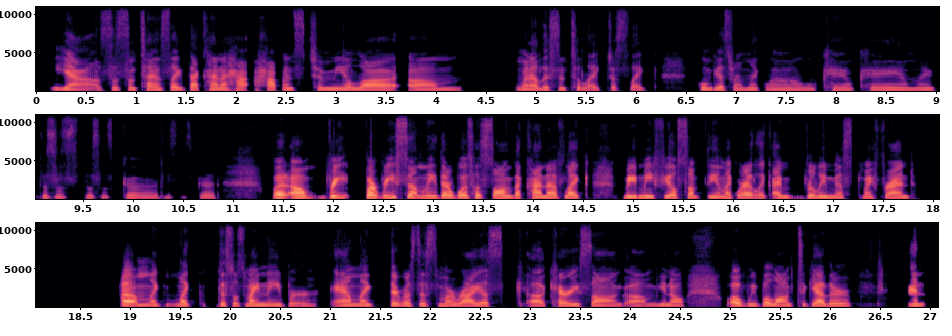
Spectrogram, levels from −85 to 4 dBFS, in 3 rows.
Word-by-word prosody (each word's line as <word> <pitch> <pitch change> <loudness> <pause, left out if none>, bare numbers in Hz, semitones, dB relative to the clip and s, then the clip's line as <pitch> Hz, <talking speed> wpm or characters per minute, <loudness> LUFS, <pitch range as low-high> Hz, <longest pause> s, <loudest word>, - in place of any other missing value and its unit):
Yeah. 195 -4 -1
So, 230 - -9
sometimes, 235 +2 -5
like, 215 -4 -2
that 210 -1 0
kinda 220 -2 -1
hap 195 -3 -2
happens 200 +2 -3
to 220 - -5
me 195 -2 -4
a 190 - -2
lot, 190 -1 +1
um, 175 +1 -4 0.5
when 195 -3 -4
I 180 - +2
listen 185 +1 -6
to, - - -8
like, - - -7
just, - - -13
like, - - -8 0.5
cumbias 200 0 -4
where 215 - -6
I'm 220 - -9
like, 210 0 -9
"Whoa. 255 -2 -9
Okay, 240 0 -11
okay." 230 -1 -8
I'm 225 -1 -8
like, 220 0 -8
"This 240 +3 -10
is 315 -2 -12 0.2
this 275 +1 -12
is 345 0 -16
good. 280 0 -9
This 290 -2 -20
is 300 - -35
good." - - -9 0.5
But, 230 -1 +8
um, 220 0 +7 0.2
re 235 +3 +6 0.2
but 245 -3 +8
recently, 255 -4 +3
there 240 -1 +5
was 225 +3 +3
a 295 - +4
song 230 -3 +3
that 230 - +1
kind 215 -2 +4
of, 215 -1 +3
like, 195 -2 +2 0.3
made 215 0 +5
me 220 0 +3
feel 205 -2 +2
something, 190 -2 -2
like, 180 0 -1
where, 185 -1 +5
like, 170 +1 -4
I 190 -1 +1 0.2
really 205 0 +2
missed 190 -1 -6
my 180 - 0
friend 170 +3 +1 1.1
um, 175 - +6
like 195 0 -2
like, 190 -1 -1 0.2
this 215 +2 -2
was 250 -1 -4
my 210 -2 +4
neighbor, 185 +1 -4
and, 195 0 +1
like, 195 0 0 0.2
there 215 -2 +4
was 230 +2 -1
this 240 +1 -5
Mariah 195 -2 +2
s 205 - -5 0.2
uh, 180 - +1
Carey 205 +2 +2
song, 185 -5 -2
um, 175 +1 -4
you 195 - -4
know, 185 -1 -2 0.4
uh, 215 -1 +5
"We 215 +2 -4
Belong 195 -3 +2
Together" 230 +3 +2 0.6
and 220 -1 +4
210 Hz, 195 wpm, -23 LUFS, 190-235 Hz, 1.1 s, But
